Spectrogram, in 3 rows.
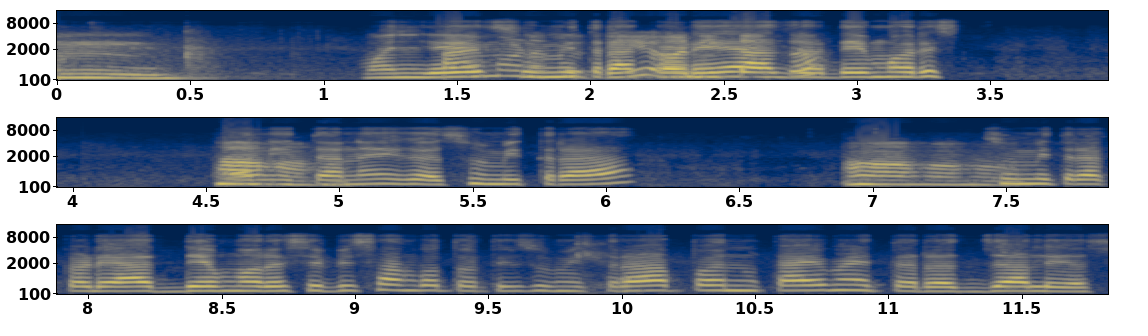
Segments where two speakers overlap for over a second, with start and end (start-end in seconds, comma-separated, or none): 1.4-2.9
